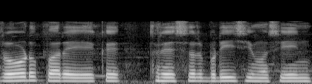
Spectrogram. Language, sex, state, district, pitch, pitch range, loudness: Hindi, male, Haryana, Charkhi Dadri, 160 Hz, 155-165 Hz, -15 LUFS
